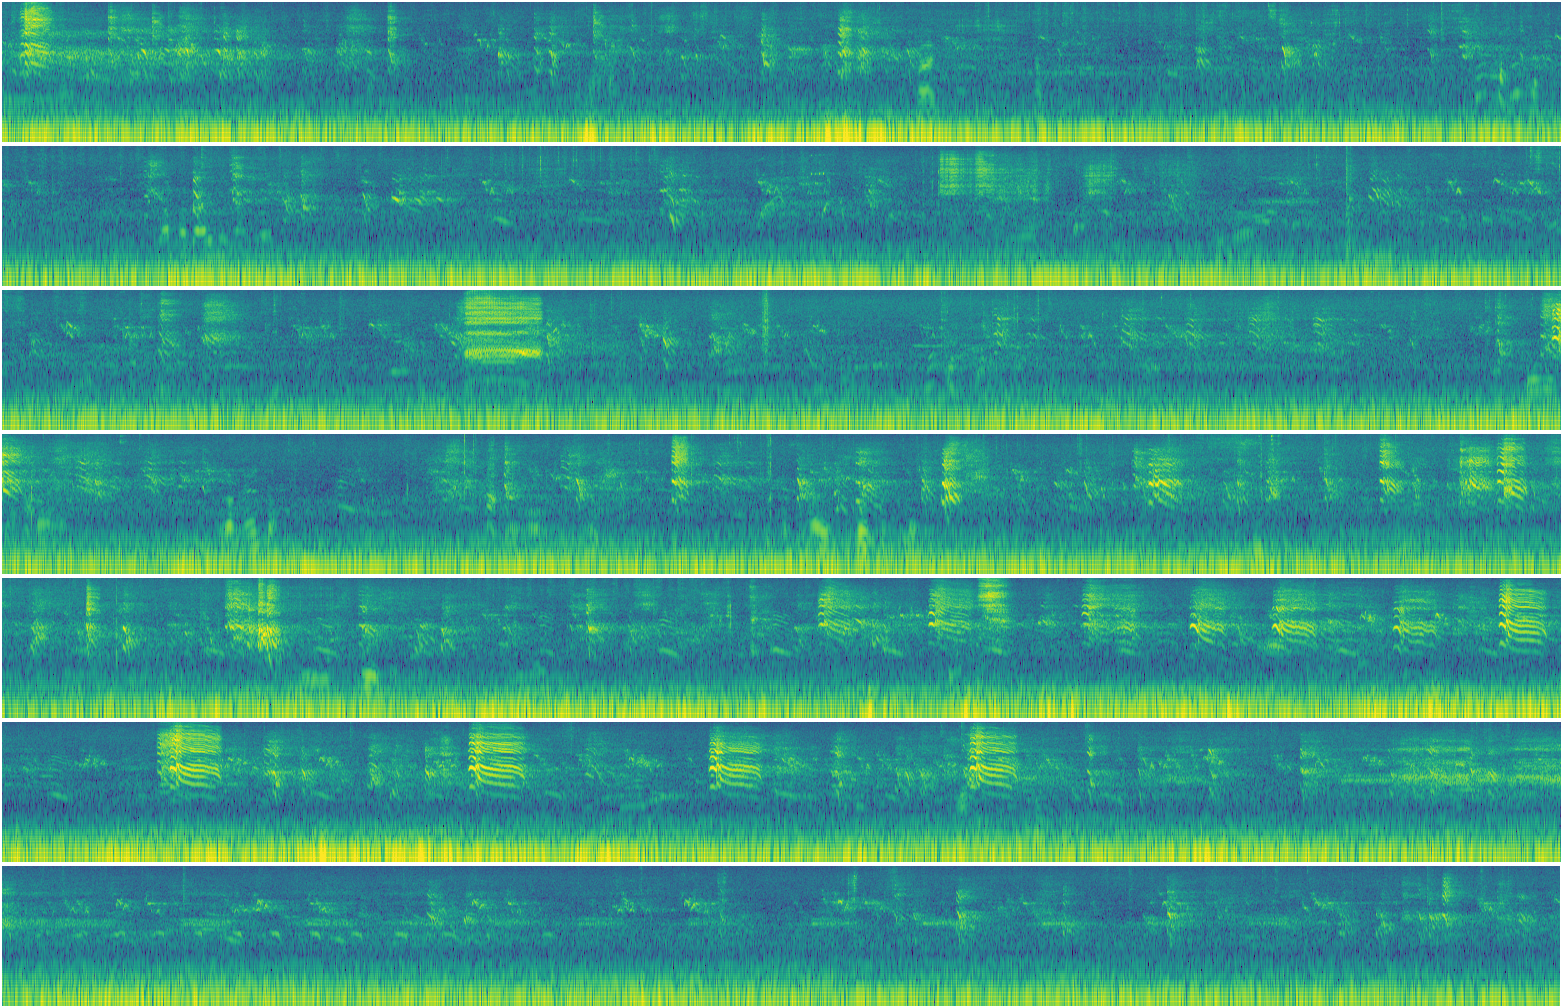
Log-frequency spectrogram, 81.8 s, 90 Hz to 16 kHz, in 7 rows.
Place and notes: {"title": "Tallinn, Oismae - inner circle", "date": "2011-07-09 15:23:00", "description": "tallinn, oismae, housing area, ambience, birds, approaching thunderstorm", "latitude": "59.42", "longitude": "24.64", "altitude": "16", "timezone": "Europe/Tallinn"}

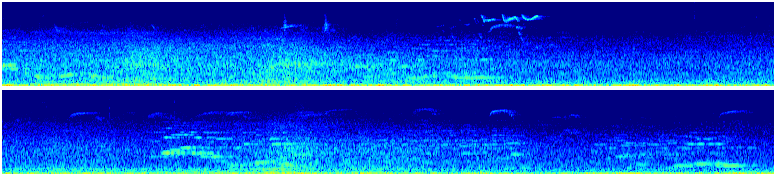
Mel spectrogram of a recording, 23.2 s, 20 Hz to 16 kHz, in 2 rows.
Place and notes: {"title": "Perugia, Italia - clarinet and traffic", "date": "2014-05-22 17:08:00", "latitude": "43.11", "longitude": "12.38", "altitude": "400", "timezone": "Europe/Rome"}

